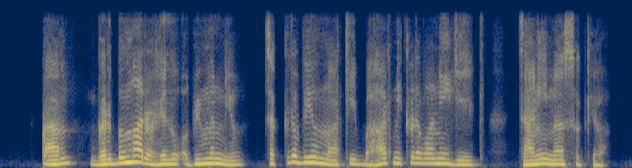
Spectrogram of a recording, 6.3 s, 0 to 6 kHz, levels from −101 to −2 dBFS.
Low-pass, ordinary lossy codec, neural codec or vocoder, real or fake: 5.4 kHz; none; codec, 44.1 kHz, 2.6 kbps, DAC; fake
